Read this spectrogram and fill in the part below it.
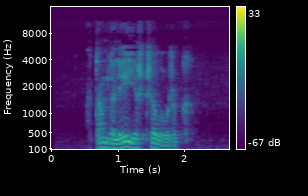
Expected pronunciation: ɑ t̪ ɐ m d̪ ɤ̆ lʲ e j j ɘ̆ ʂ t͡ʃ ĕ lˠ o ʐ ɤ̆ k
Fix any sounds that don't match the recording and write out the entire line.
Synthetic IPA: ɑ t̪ ɑ m d̪ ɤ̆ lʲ e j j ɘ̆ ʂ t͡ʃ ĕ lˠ o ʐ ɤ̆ k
